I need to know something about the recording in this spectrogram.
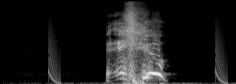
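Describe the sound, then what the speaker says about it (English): A single hearty human sneeze bursts out loud and close, lasting about half a second, set between two short rising electronic chirps from a video game. "Every time I sneeze, I feel like I'm devastated."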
